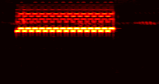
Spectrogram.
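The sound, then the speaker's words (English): A flip phone rings once in a single loud, bright electronic trill lasting about a second, then cuts off, leaving quiet background hiss. “And then I flip open the phone and answer it.”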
